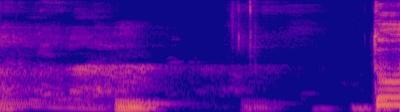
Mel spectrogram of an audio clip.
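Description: A man's sermon voice trails off, followed by a pause of about a second with a faint short click in it, and speech resumes near the end.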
